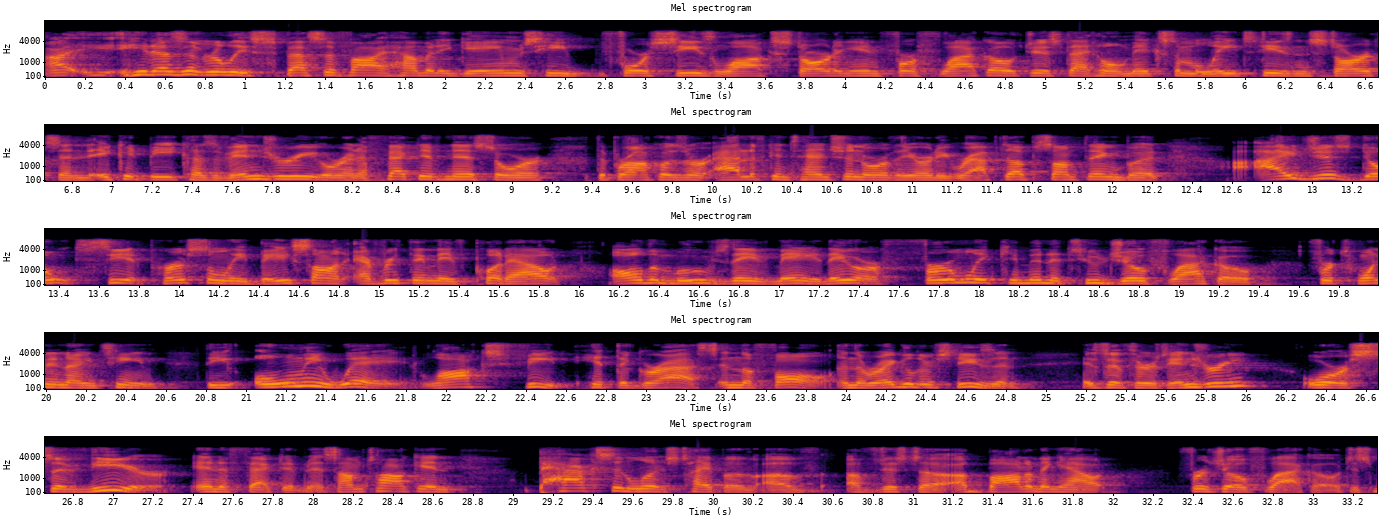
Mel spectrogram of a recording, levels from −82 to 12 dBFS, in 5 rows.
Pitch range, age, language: 140-175 Hz, 20-39, English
